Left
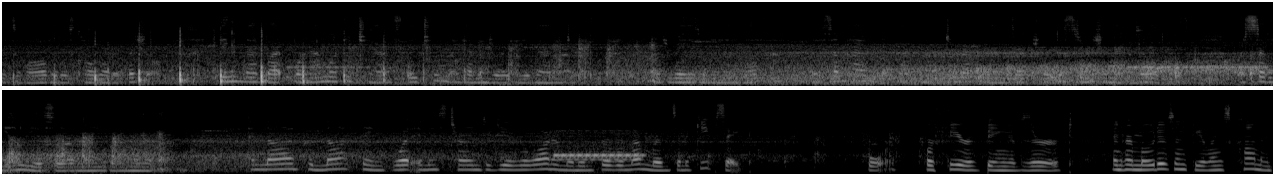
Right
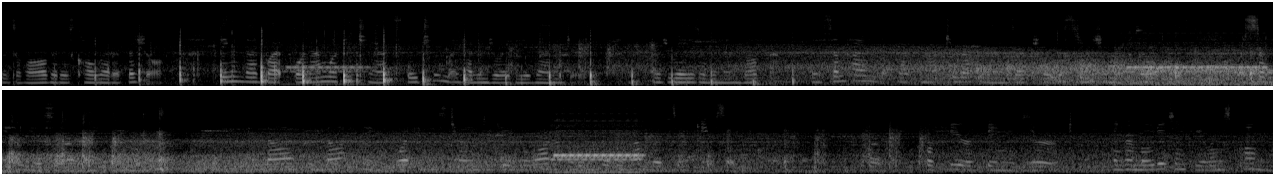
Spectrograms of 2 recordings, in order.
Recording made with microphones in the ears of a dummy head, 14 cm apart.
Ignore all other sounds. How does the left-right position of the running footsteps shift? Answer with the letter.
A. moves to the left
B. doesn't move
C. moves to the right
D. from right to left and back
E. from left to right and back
C.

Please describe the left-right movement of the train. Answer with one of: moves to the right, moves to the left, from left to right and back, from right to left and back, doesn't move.
moves to the right.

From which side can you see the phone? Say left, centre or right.
right.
